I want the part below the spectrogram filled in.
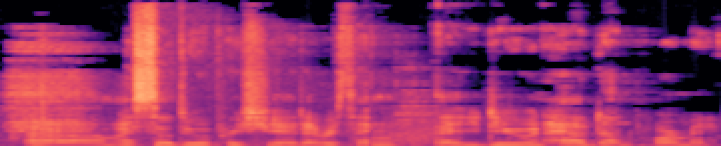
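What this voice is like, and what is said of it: Choked-up, emotional, stuttering voice. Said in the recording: “getting a little choked up here and stuttering and whatnot”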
